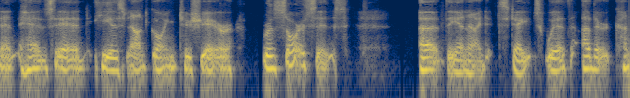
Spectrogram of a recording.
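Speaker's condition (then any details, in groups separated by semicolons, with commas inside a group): Spasmodic dysphonia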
